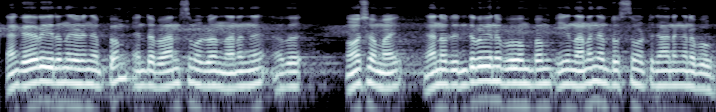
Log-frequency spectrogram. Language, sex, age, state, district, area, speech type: Malayalam, male, 60+, Kerala, Thiruvananthapuram, urban, spontaneous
